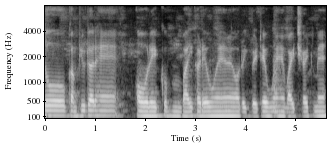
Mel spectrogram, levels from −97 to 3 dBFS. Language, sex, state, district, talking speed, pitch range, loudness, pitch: Hindi, male, Punjab, Pathankot, 190 wpm, 115-125 Hz, -17 LUFS, 120 Hz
